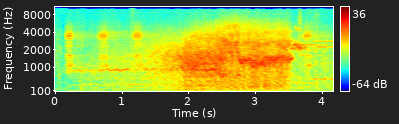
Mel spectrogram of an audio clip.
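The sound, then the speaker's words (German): A motorcycle races up a garbage dump slope during a police chase. Its engine roar swells into a loud, rough, sustained surge of whining, gritty noise for about two seconds, then drops back. “versucht doch tatsächlich mit seinem Motorrad den Hang der Müllkippe hochzurauschen.”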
